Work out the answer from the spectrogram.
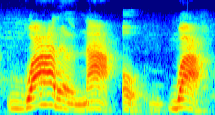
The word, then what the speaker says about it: guaraná: jeú já na palavrinha guaraná guaraná Museu não é dígrafo Por que pronunciamos o o guaraná se fosse enganar Gaara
